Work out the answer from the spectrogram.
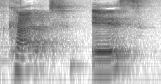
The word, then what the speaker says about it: cute: ¿Qué pasa si le colocamos una E al final de la palabra? La E le dice a la U que pronuncie su nombre. Ahora no es cut, es cute.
